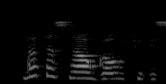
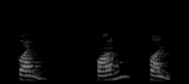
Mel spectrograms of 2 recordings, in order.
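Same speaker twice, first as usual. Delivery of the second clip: FUN in funny stressed, with falling tune. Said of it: "The first syllable is stress".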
